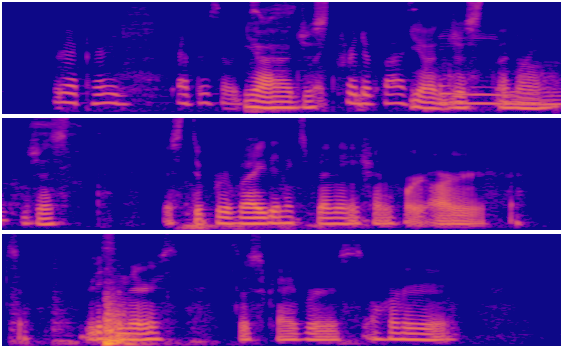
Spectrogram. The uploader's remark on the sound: late-night convo (thus, explains the lazy & quiet sound of this convo)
